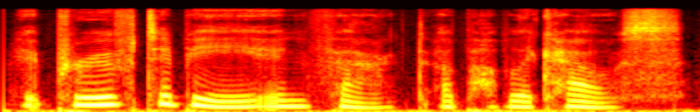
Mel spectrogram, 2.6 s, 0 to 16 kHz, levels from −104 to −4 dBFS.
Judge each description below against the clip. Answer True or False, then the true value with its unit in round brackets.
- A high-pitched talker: True (195 Hz)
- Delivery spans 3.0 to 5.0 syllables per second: True (4.9 syllables/s)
